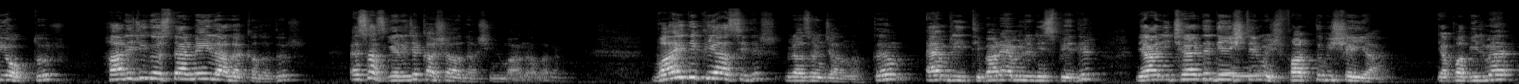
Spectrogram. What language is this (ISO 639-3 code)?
tur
